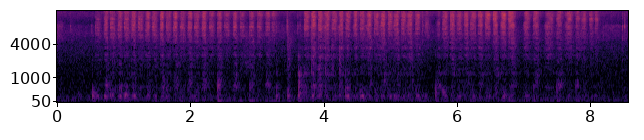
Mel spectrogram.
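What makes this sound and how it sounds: An orange wooden colored pencil is rubbed back and forth across a flat white paper mandala coloring sheet, held by fingertips, to fill in the petals. The result is a steady run of quick, dry scratching strokes with a bright papery hiss.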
